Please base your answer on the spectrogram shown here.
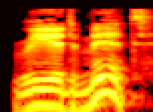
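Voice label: "readmit", British English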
